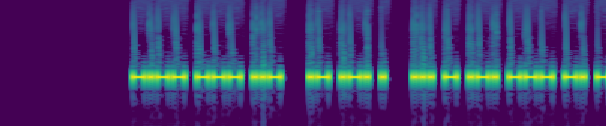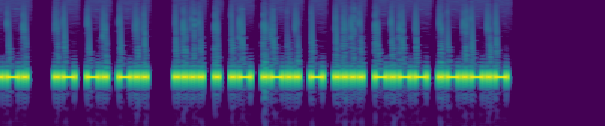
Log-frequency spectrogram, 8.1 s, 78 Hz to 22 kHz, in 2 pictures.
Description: Morse code, heard as a keyed tone, about 46 wpm, 700 Hz. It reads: YOU ARE STRONG AND HEALTHY.
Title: Sentences from Top 1000 Words - Review Part 5 - 45wpm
